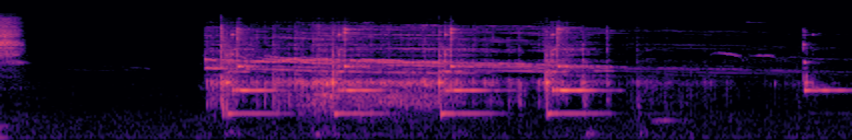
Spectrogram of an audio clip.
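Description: Electronic chime jingle from a smartphone charades game app: a short run of bell-like notes repeating about every half second. It starts about a second in and fades out near the end, after the round's timer has run out.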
